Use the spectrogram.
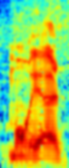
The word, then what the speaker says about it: Montréal: Montreal? In French. It's a French word, right? And in French it's Montréal.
